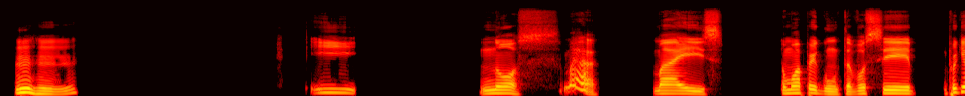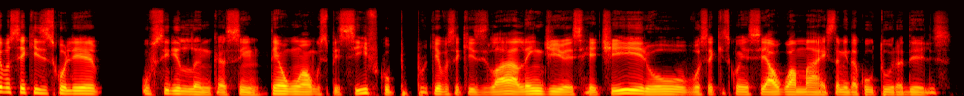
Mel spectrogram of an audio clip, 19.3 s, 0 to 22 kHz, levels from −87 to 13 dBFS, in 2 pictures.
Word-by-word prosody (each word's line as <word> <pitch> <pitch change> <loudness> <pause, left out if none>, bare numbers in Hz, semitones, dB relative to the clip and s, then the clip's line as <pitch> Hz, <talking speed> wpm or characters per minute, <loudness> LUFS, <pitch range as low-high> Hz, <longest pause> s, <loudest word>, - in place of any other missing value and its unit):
Uhum. 120 -6 +2 2.3
E 155 -1 -4 1.2
Nossa 130 -2 -1
ma - - -1 0.5
mas 120 -3 +1 0.6
uma 140 +2 +3
pergunta 110 - 0
você 125 +2 +3 0.3
por 165 - 0
que 195 - +5
você 180 -2 +1
quis 155 -3 -1
escolher 120 -3 +2 0.4
o 115 - -6
Sri 120 +2 -1
Lanka, 95 -5 -1
assim? 85 -2 -2
Tem 115 - +3
algum 105 -1 +5
algo 95 0 +2
específico? 95 - -3 0.2
Por 180 0 -9
que 110 - 0
você 100 -2 -7
quis 90 -1 -6
ir - - -10
lá 105 +4 +4
além 110 +3 +4
de 105 -1 +1
esse 95 -1 -1
retiro 115 +4 +3
ou 100 -3 +1
você 95 0 -4
quis - - -14
conhecer 95 +1 -2
algo 95 +1 +3
a 95 - +4
mais 95 -1 -1
também 95 -1 -2
da 90 - -2
cultura 95 -1 -5
deles? 90 -4 -6
105 Hz, 130 wpm, -23 LUFS, 95-130 Hz, 2.3 s, que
